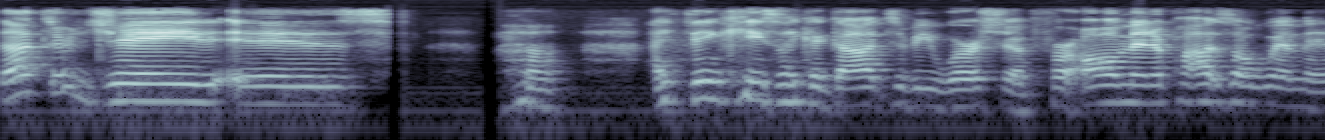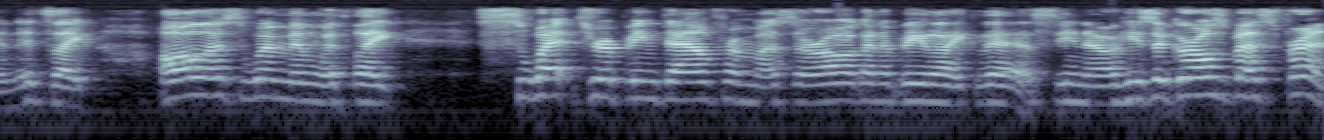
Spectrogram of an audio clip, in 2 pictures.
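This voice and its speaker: Speaking at a fairly slow pace, a woman has an unremarkable speaking voice at a medium pitch with ordinary pitch variation. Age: 50s. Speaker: program participant. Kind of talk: testimony.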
